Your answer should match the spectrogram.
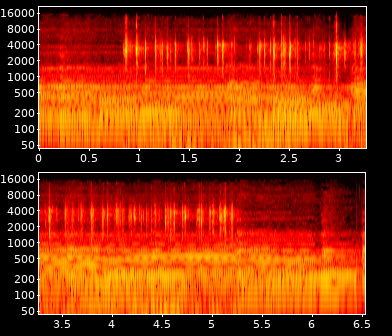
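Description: Rapid computer-keyboard typing clicks, starting about a second in and stopping near the end, over steady background music.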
